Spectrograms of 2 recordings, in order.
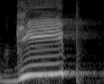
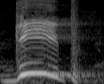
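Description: First: The vowel is a short i sound. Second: The same.

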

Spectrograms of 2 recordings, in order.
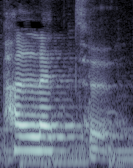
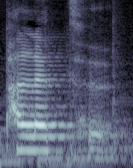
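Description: First: It is said with Korean pronunciation. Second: The same.

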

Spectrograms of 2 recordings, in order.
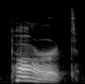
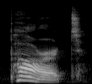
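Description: First: The r after the vowel is clearly pronounced. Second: The same.

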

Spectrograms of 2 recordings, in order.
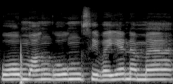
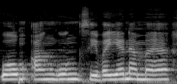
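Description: The two takes are said the same way.

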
